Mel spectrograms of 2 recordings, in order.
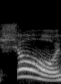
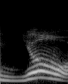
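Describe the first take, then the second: First: The word starts with an sh sound. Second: The word starts with a y sound. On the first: The speaker has an Argentinian accent. "They say sho" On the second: The speaker has a non-Argentinian accent. "They don't say yo"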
